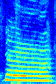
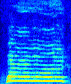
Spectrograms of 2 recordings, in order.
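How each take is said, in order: First: Much higher and louder stunned cry; shocked what. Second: A sudden stunned what at the news; shocked what. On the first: Reacting to the running-mate announcement, a much higher, louder yelp of shock. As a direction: yelp of disbelief, hit it hard. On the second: Hearing the running-mate pick, a much higher stunned cry. Imagining the VP announcement. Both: Acted.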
